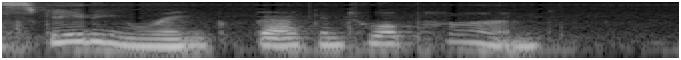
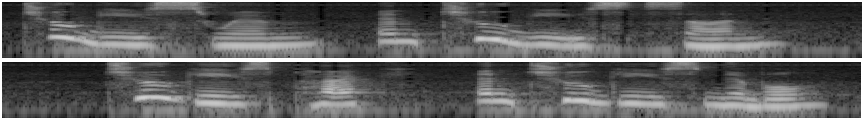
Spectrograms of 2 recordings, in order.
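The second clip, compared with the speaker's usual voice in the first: plain reading voice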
